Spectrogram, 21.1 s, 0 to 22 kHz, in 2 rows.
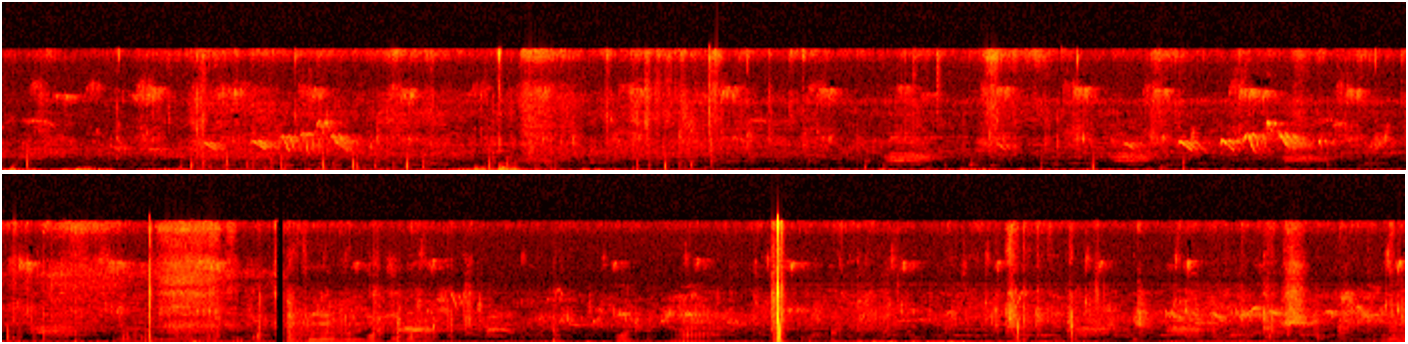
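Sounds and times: birds chirping: 0:00.0 - 0:21.0.

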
